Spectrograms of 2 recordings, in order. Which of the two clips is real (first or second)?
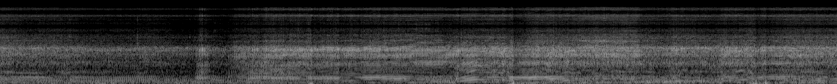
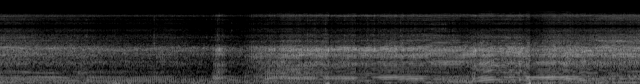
second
